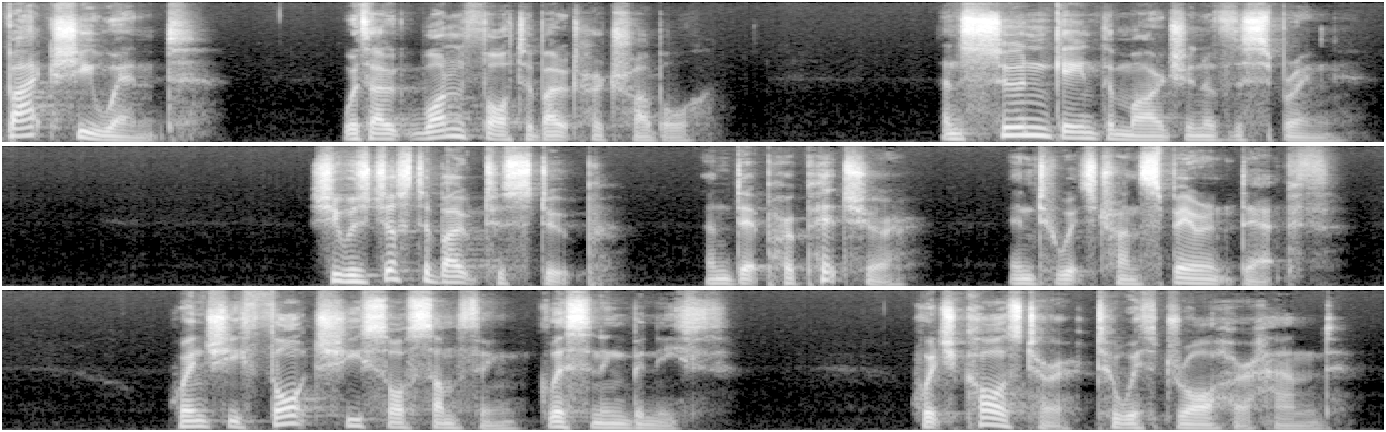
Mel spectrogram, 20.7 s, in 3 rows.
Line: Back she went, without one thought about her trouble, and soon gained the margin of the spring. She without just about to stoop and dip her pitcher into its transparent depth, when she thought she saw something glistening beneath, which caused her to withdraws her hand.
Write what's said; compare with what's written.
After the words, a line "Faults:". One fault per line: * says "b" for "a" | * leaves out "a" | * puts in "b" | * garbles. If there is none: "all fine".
Back she went, without one thought about her trouble, and soon gained the margin of the spring. She was just about to stoop and dip her pitcher into its transparent depth, when she thought she saw something glistening beneath, which caused her to withdraw her hand.
Faults:
* says "was" for "without"
* says "withdraw" for "withdraws"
